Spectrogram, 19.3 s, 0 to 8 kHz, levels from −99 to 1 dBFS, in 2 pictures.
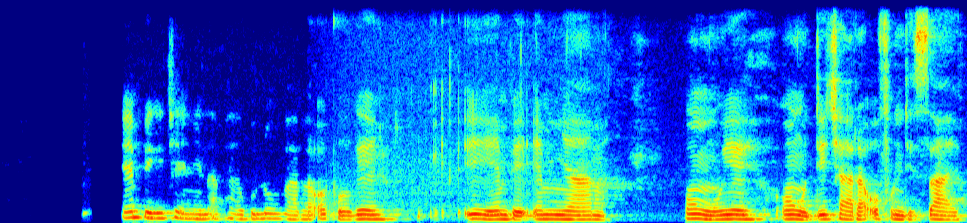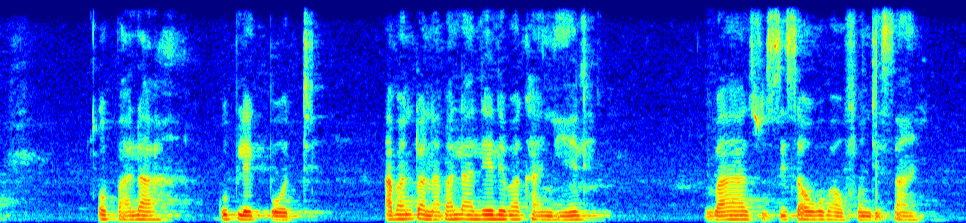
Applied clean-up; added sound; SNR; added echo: none; Wind instrument, woodwind instrument; 18 dB; none.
